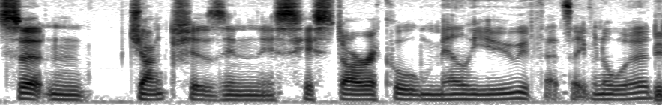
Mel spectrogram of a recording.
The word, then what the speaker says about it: milieu: junctures in this historical milieu, if that's even a word. Yes, it is. I think it's a word, Yeah. isn't it? Yeah. Usually pronounced with a French accent.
